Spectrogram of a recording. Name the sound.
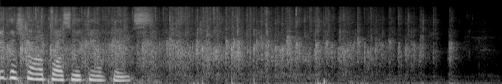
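loud applause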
